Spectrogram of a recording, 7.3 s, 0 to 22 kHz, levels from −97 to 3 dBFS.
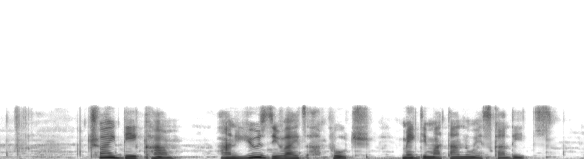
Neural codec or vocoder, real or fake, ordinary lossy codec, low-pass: codec, 24 kHz, 3.1 kbps, DualCodec; fake; none; 7.2 kHz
